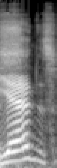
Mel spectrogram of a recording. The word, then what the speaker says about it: Eads: I got AIDS once. Like? I got literally a like teacher. Professor? I had a teacher once pronounce it, substitute, go, is AIDS here?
